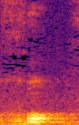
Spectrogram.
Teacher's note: tepatnya itu di tenggorokan paling atas tenggorokan, ya. Jadi bukan langit-langit atau lidah. Maka caranya mulut kita buka kho, ya, dan rasanya itu di dalam kho, ya, seperti itu.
